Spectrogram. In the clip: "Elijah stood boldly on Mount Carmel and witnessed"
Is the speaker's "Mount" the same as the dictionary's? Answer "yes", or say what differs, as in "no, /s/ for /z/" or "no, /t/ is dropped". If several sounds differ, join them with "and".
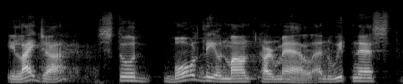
yes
